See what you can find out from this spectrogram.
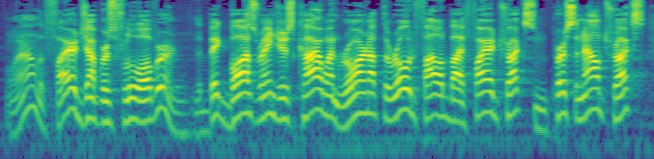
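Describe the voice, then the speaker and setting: A man's voice: on the high side, lively intonation, normal speed, sharp tone. A man playing a nosy, concerned townsman in a radio drama, insistent and emphatic. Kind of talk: radio adventure drama acting.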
